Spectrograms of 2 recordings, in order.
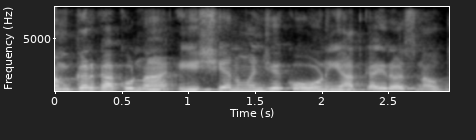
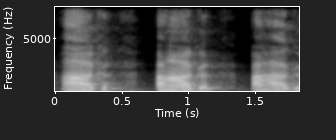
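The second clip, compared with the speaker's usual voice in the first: short, separate cries of alarm; screamed alarm; 6 semitones higher, much slower than usual. A narrator's reading. Roommate running from the kitchen over fire, screaming. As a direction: cry out in bursts, a contained scream. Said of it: "किंचाळत बाहेर आली".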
